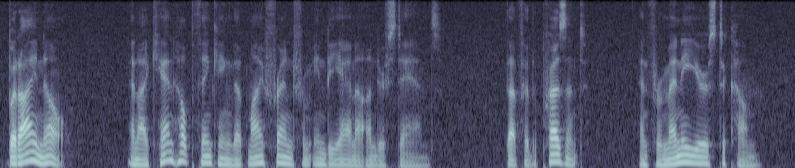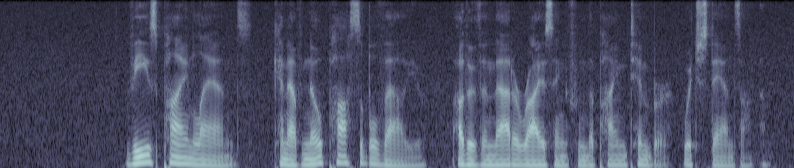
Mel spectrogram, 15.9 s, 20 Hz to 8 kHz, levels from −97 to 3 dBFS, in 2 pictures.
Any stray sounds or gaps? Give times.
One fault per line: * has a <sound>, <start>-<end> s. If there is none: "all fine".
all fine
